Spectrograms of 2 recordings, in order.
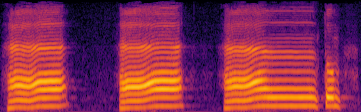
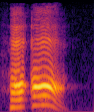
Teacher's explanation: مفيش همزة، الهمزة بقت مسهلة · Shown in: first take · Term: تسهيل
